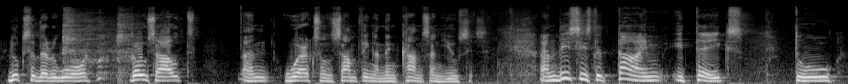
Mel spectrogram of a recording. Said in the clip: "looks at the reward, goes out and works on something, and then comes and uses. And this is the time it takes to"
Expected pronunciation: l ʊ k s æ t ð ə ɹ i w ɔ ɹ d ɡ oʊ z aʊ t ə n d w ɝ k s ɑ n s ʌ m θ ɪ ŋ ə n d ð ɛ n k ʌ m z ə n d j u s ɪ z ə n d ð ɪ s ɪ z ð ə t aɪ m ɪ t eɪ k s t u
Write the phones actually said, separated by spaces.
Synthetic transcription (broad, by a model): l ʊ k s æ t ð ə ɹ i w ɔ ɹ d ɡ oʊ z aʊ t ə n w ɝ k s ɑ n s ʌ m θ ɪ ŋ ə n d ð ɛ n k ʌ m s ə n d j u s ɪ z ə n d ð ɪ s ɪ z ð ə t aɪ m ɪ t eɪ k s t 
